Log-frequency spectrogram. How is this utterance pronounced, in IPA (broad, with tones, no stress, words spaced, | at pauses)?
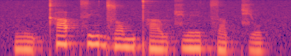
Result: li˨ʔ kʰa˦ʔt͡si˦ d͡zɔ˥˧mt̪ʰa˧wt͡ɕwe˧ t͡sa˨p̚t͡ɕo˨p̚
